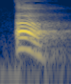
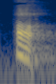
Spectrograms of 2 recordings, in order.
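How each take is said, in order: First: The pitch starts high and falls sharply. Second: The pitch is short and unmarked, neutral. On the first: "you go from up, up, up, then you go down with your voice" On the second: "You just pronounce it ah without anything"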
